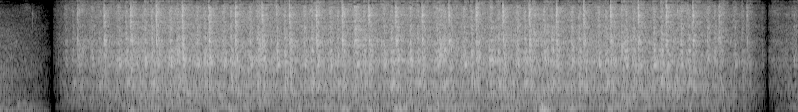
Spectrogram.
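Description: A sewing machine runs steadily and close while stitching a fabric sash, a continuous mechanical whir with brief pauses at the start and end.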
